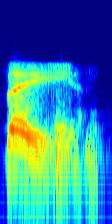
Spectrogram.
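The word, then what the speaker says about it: Phe: Individually, the quarterback is Isaac Fay, spelled P-H-E, pronounced F-A-Y.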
